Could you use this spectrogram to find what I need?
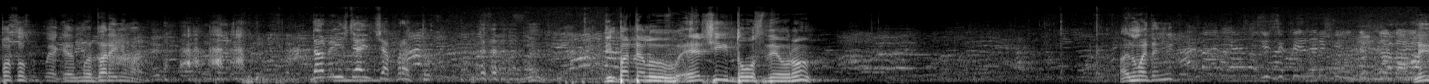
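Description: A woman sings loudly through a microphone and loudspeakers.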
